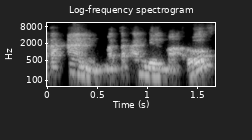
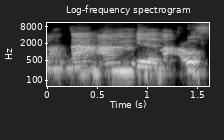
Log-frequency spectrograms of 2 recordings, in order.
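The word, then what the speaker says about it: متاعا بالمعروف: Tulisan aslinya mataan bil ma'ruf, tapi karena ada mim kecil ini jadi bacanya apa namanya iklab ya, nun apa tanwin atau nun mati bertemu ba ya. Jadi mata'am bil ma'ruf kalau baca tajwidnya ya.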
